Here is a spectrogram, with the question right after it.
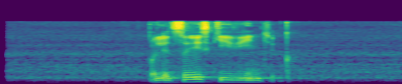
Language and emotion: Russian, neutral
